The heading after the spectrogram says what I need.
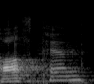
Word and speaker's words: often: Ele tem esse Tzinho no meio que algumas pessoas dizem que não se pode pronunciar, outras pronunciam. Eu, particularmente, ensino meus alunos a não pronunciarem, tá? Então, você não vai falar often, você vai falar often, como se o T não tivesse ali.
